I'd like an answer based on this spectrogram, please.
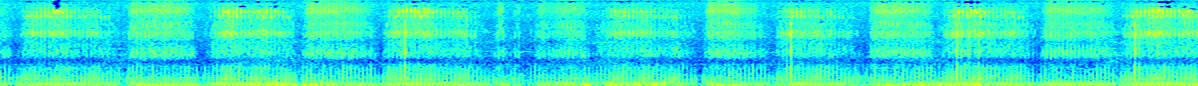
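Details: Pet cat's purr recorded by its owner's colleague: a rich low rumble alternating with airy breaths about once per second, steady and unbroken.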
